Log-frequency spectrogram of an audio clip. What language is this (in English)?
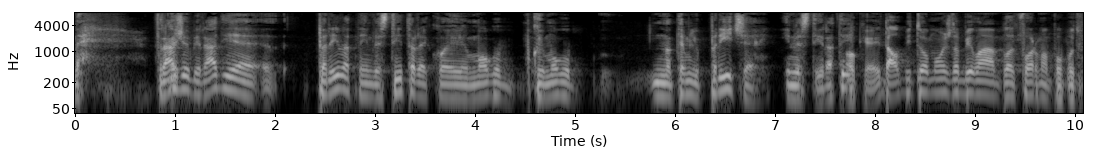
Croatian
